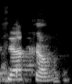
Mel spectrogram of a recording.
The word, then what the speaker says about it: patriarchal: How do you pronounce that word? Patriarchal.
